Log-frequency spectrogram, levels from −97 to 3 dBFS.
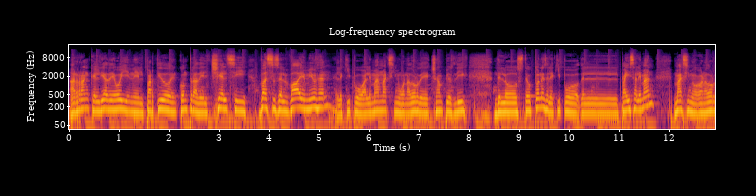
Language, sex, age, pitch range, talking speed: Spanish, male, 30-49, 130-165 Hz, 160 wpm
